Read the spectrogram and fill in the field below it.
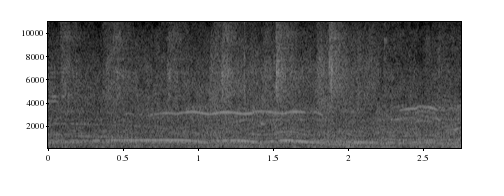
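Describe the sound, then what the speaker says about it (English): A crowd at a soccer match between Puerto Rico and Vancouver roars in a steady, dense wash of noise, with whistle-like tones drifting above it, distant and continuous. "It's raised the decibel level of the crowd tremendously."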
